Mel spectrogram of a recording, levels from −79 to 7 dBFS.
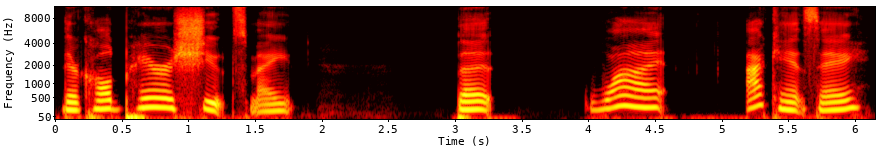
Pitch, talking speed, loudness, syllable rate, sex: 215 Hz, 90 wpm, -18 LUFS, 3.6 syllables/s, female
